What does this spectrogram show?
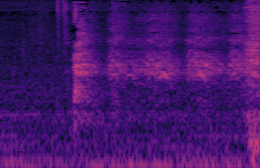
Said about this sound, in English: Um, you think they're grackles, but they're crows. But maybe you hear grackles where you are. That's possible also.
